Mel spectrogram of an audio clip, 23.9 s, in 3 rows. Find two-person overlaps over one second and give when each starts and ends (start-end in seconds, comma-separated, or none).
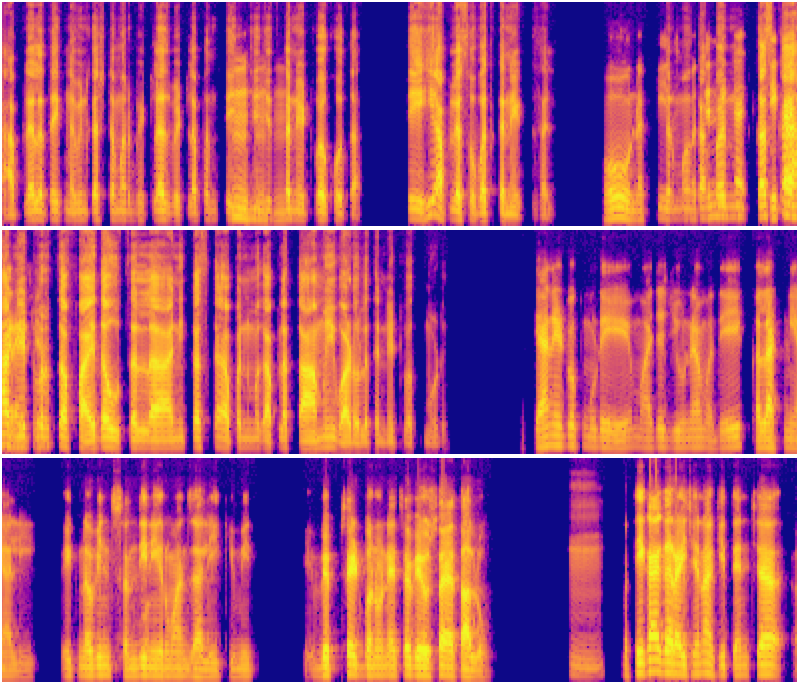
6.6-8.4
